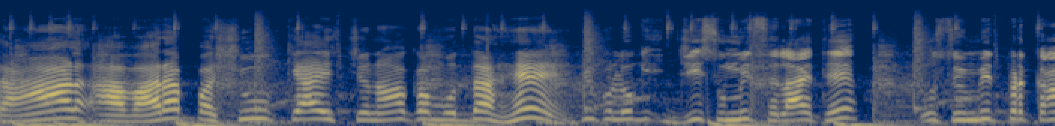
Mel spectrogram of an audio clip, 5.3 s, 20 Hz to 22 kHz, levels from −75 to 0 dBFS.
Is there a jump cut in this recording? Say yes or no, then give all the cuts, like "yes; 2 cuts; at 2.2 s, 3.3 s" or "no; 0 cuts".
yes; 1 cut; at 2.9 s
